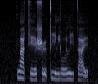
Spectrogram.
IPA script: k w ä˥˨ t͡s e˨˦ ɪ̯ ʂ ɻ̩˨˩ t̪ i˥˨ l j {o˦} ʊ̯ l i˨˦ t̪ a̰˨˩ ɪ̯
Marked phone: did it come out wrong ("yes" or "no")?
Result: yes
